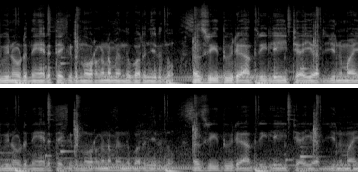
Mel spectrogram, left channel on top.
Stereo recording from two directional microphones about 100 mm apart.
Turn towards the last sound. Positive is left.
turn(degrees=55)  # may be behind; listen again after turning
